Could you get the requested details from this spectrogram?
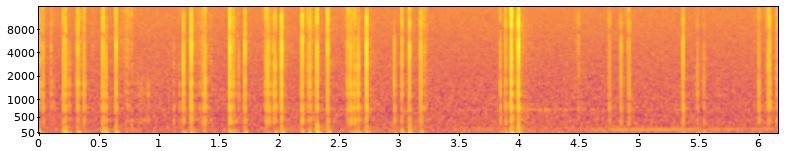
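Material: Card.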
